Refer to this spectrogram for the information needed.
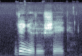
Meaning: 1. pleasure 2. delightfulness
- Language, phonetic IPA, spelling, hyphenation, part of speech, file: Hungarian, [ˈɟøɲøryːʃeːɡ], gyönyörűség, gyö‧nyö‧rű‧ség, noun, Hu-gyönyörűség.ogg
